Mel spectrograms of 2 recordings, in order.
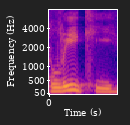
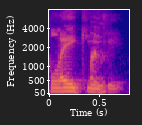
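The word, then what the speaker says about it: Leakey: And so somewhere around Lakey, Texas. And it looks like Leaky, Texas, but it's pronounced Lakey.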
